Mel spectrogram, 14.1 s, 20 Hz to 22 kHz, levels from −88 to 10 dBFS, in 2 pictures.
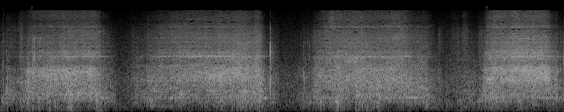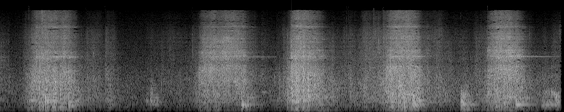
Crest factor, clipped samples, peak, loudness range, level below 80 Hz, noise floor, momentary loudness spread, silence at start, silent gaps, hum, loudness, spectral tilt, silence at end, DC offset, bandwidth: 24 dB; under 0.1%; 0 dBFS; 6 LU; -64 dBFS; -44 dBFS; 24 LU; 0 s; none; none; -21 LUFS; -0.5 dB/octave; 0.05 s; under 0.1%; 16 kHz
